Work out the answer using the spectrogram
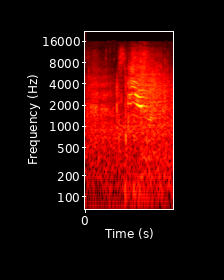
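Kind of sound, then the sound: animal, domestic cat meowing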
